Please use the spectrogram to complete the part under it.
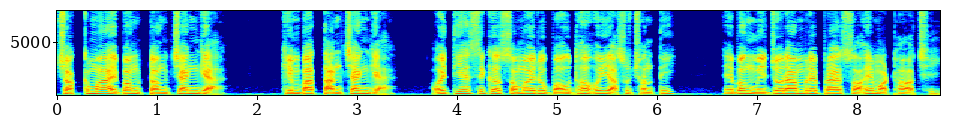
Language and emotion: Odia, neutral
